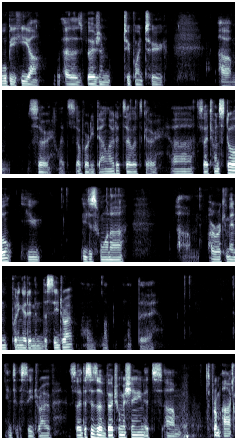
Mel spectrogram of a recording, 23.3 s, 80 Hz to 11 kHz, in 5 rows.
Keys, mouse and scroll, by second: 1.4 click, 4.1-5.5 scroll up 2, 7.3 click, 8.4 click, 11.4 click, 13.2 click, 14.4 click, 17.6 click, 18.5 click, 19.3 click.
